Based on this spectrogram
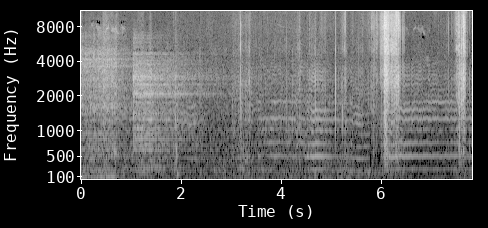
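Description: Honeybees buzz at a retired beekeeper's hives in a small village in the Gers, southwest France: a continuous droning hum that shifts in pitch as insects pass, with a few louder, closer swells near the end and no talk.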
